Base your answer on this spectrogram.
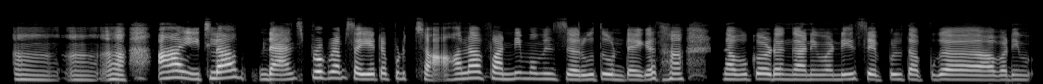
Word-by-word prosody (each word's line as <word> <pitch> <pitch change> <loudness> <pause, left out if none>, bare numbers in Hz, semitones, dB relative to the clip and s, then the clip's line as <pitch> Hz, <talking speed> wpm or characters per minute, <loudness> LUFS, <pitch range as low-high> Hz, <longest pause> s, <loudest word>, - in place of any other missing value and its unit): ఆ! - - -3 0.6
ఆ! - - -4 0.3
అహా! 230 +1 +3 0.4
ఆ 295 - +7 0.3
ఇట్లా 285 +4 +4 0.5
డ్యాన్స్ 235 +3 +3
ప్రోగ్రామ్స్ 300 0 +2
అయ్యేటప్పుడు 250 +3 +1 0.2
చాలా 260 +4 +2 0.2
ఫన్నీ 260 0 +1
మూమెంట్స్ 255 -4 -7
జరుగుతూ 225 +2 -1
ఉంటాయి 215 -1 -2
గదా! 250 0 -1 0.5
నవ్వుకోవడం 235 +1 0
గానివ్వండి 225 0 -2
స్టెప్పులు 235 0 -2
తప్పుగా 225 +2 -2 0.4
అవ్వనివ్ 215 +1 -6
235 Hz, 110 wpm, -20 LUFS, 225-255 Hz, 0.6 s, ఆ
